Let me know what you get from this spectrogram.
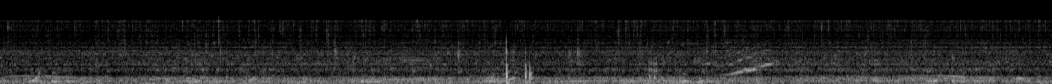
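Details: Whales recorded near the old airport at Kona sing underwater, with low moans and brief rising upsweeps over a constant rumbling wash.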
